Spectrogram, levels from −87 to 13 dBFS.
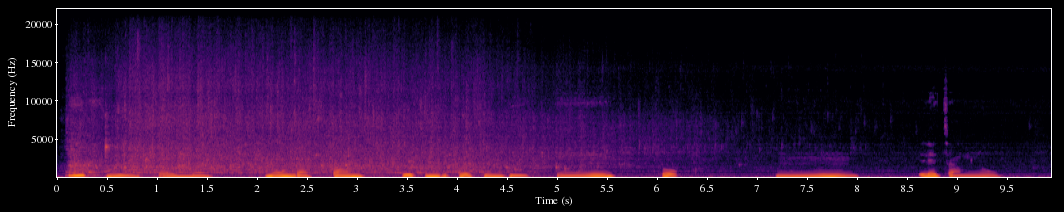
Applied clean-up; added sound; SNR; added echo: none; Toilet flush; 13 dB; none.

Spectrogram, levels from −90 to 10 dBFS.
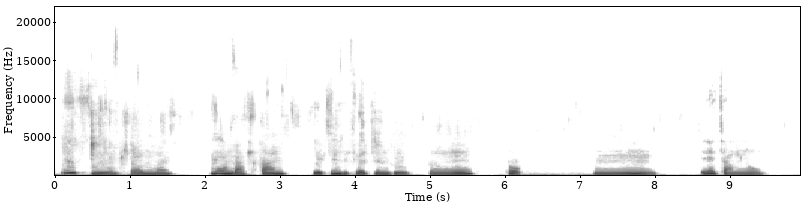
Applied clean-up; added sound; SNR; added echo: neural mask model Resemble Enhance denoiser.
